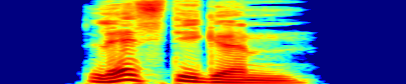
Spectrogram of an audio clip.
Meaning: strong dative masculine/neuter singular of lästig
- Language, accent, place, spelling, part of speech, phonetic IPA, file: German, Germany, Berlin, lästigem, adjective, [ˈlɛstɪɡəm], De-lästigem.ogg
